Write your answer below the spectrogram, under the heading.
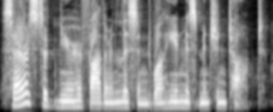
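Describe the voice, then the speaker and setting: A woman's voice: extremely low pitch, fairly quick, darkish tone, dry recording. A woman reading a children's novel aloud as scripted storybook narration. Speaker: audiobook reader.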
